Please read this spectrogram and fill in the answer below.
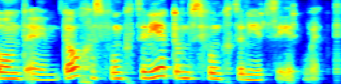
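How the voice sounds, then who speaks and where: The pace is very slow. Her pitch sits in the medium range as this woman speaks. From Switzerland. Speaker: coaching participant, manager and mother. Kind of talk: voice message. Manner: halting.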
